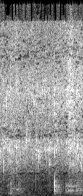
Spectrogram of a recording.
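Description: Fish frying in oil in a wok, a soft continuous sizzle with one brief clink midway, close and quiet, no voices.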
